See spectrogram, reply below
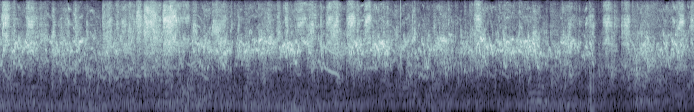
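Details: Crowded aviary of Australian budgerigars: steady high warbling chatter with squawky and squeaky notes mixed in, many birds calling together without pause.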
